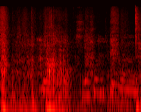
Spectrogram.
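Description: Golden retrievers play-wrestling: scuffling and knocks from their bodies and paws, with short dog vocalisations such as whines and pants.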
